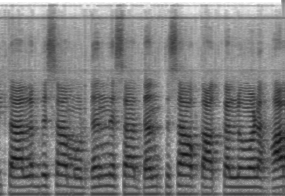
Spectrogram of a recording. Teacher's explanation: तालव्य सा, मूर्धन्य सा, दंत सा और काकल वर्ण हा को संघर्षी व्यंजन कहा जाता है।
